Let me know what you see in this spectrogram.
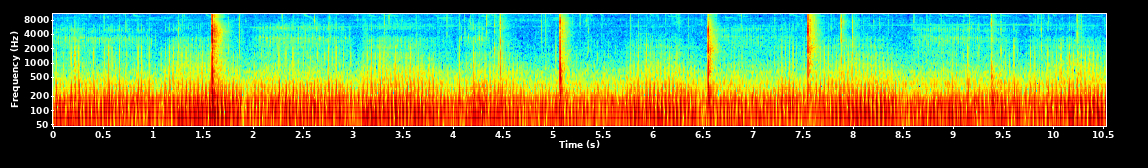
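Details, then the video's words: A cat purring while asleep near a cozy fireplace, with a deep, continuous throaty rumble in rhythmic breath cycles. Scattered loud snaps from burning logs punctuate it. "Sleeping Cat 🐱💤Fireplace & Soft Purring"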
